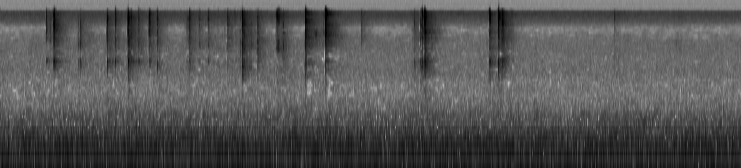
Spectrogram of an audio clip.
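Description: Small metal clicks and ticks of a Mul-T-Lock dimple lock cylinder's pins and springs being shaken out into a palm. The clicks come in an irregular cluster and stop about five seconds in.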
